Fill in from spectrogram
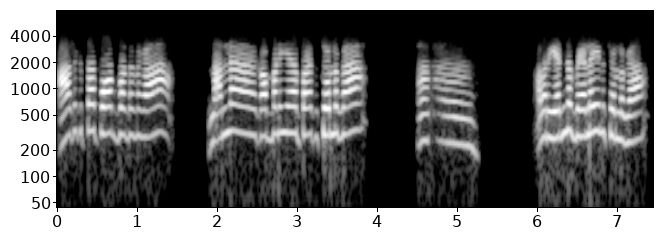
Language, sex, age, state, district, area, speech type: Tamil, female, 60+, Tamil Nadu, Erode, urban, conversation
